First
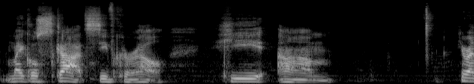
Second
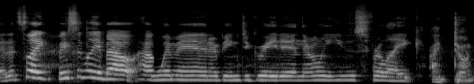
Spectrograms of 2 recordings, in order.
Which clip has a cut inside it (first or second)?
second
